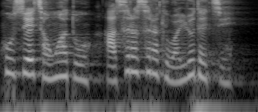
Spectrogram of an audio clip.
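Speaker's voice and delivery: measured, hushed storyteller voice for a creepy tale; ghost story telling. Acted. Telling a companion a village ghost story, measured storyteller voice. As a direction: draw the listener into the grim legend.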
